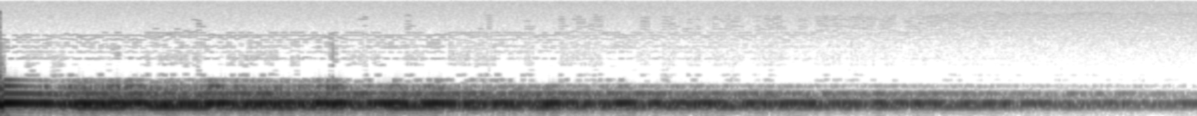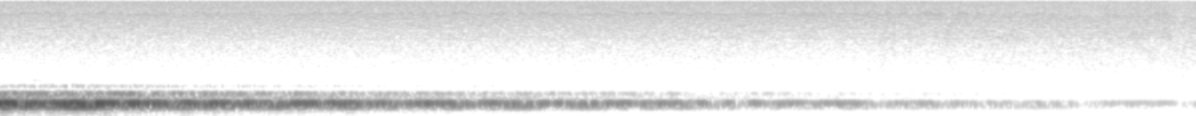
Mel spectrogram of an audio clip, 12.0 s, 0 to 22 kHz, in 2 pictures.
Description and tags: Blip Random: C2 note, random short blip sounds from Synplant. Sampled into Ableton as atonal as possible with a bit of effects, compression using PSP Compressor2 and PSP Warmer. Random seeds in Synplant, and very little other effects used. Crazy sounds is what I do.
110, acid, blip, bounce, bpm, club, dance, dark, effect, electro, electronic, glitch, glitch-hop, hardcore, house, lead, noise, porn-core, processed, random, rave, resonance, sci-fi, sound, synth, synthesizer, techno, trance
